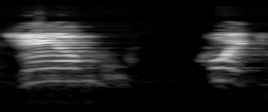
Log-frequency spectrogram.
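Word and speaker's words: Jim Kwik: His name is Jim Quick, if y'all want to write that down. Okay. Jim Quick is spelled Kwik.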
